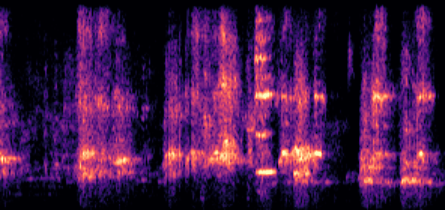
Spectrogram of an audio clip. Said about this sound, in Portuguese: Não, desculpa, tá meus cachorros latindo aqui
